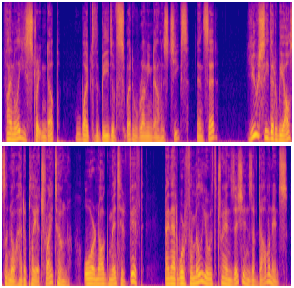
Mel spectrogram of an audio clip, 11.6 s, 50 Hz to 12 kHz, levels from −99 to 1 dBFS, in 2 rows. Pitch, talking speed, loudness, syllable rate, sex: 120 Hz, 195 wpm, -19 LUFS, 5.6 syllables/s, male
